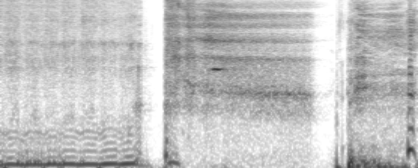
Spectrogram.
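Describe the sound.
A voice attempts beatboxing, opening with a wet, buzzing lip noise that sounds like a juicy fart, then two short bursts of breathy, hissing mouth sounds separated by brief silences.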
